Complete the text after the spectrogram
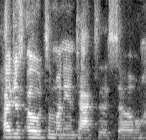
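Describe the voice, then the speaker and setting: A woman's voice: on the low side, steady tone, moderate pace, slight background noise. A woman co-hosting a show, chatting casually with the guest and her colleagues. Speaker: show co-host. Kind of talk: casual chat.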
